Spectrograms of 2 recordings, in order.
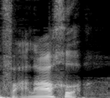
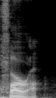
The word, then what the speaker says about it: Farah: 就是取了他的最前面那个叫 Mohammed，就莫后边 Farah F A R A H，大家记住啊，这个 H 是不发音的，所以咱们这儿有些人就是拿着说，哎，我们国家标准这个叫法拉赫。哎，不好意思，我是坚持认为，按照这个发音来要好过什么按照国家标准来，这才是对人家尊敬。莫法拉，莫法拉，但是他坦诚他的真实名字叫什么呀？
